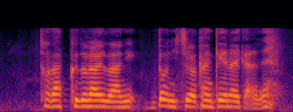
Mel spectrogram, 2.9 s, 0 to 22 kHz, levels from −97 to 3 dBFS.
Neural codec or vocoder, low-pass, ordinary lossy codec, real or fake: codec, 16 kHz, 2 kbps, FreqCodec, larger model; none; none; fake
